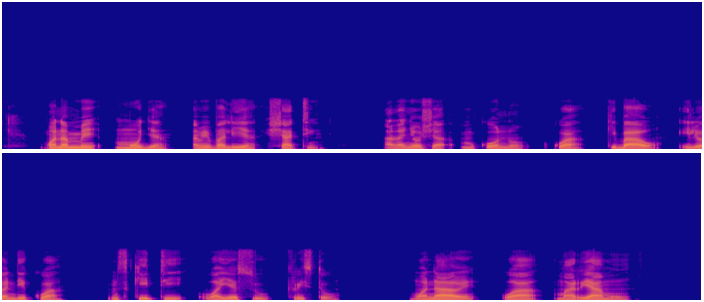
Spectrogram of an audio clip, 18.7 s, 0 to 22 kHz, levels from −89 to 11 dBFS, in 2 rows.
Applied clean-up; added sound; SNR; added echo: none; none; none; none.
